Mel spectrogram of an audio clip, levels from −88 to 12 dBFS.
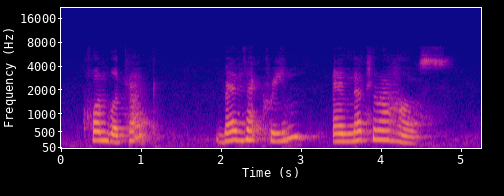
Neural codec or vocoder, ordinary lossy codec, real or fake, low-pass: codec, 44.1 kHz, 2.6 kbps, DAC; MP3, 64 kbps; fake; 7.2 kHz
